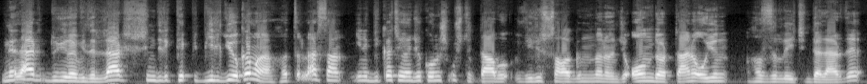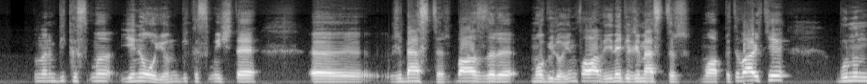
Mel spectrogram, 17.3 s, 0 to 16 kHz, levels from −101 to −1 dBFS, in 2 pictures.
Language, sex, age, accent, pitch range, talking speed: Turkish, male, 30-49, native, 125-160 Hz, 160 wpm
